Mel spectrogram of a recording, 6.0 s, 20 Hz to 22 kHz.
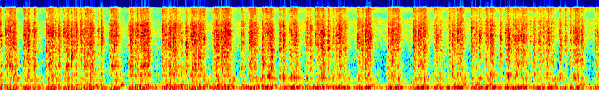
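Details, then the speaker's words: Ford Coyote V8 swapped into a Fox-body Mustang, restarted after its first start with fuel pressure running too high: deep lumpy idle at a steady rhythm, about four pulses a second, no misses or knocks; healthy idle. "She is alive. She's alive. All right, Brian, what do you think? It's awesome. I mean, It's awesome. dude, it's running."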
